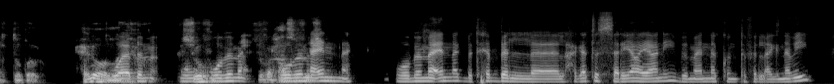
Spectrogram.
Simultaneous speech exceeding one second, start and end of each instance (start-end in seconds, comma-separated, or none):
1.0-3.4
